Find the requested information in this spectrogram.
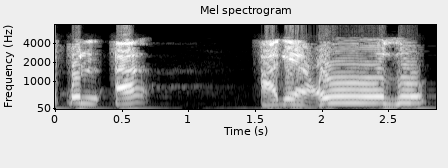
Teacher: حمزہ پر زبر ہے، حمزہ کو دراز نہیں کریں گے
